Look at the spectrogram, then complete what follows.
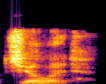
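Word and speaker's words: Gillott: pen room and was told that the correct pronunciation of his last name on this pen is not July but Jill it I have lots of trouble referring for this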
